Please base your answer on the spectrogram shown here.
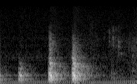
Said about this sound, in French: La femme frappe à une porte.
